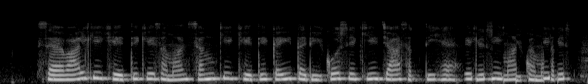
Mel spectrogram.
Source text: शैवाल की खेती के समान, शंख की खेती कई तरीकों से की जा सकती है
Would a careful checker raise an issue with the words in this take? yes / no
yes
